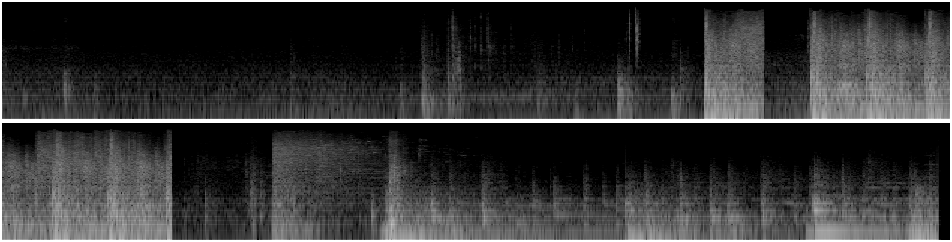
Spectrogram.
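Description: Loud bursts of pistol gunfire fired out of a window in a film, two long volleys with sharp cracks, separated by brief quieter gaps and followed by scattered softer sounds.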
